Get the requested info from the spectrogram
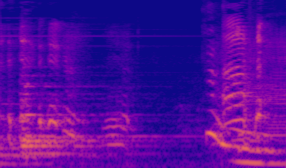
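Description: A baby laughing and squealing in short bursts as an adult voices playful sounds at it, with background music underneath; the laughter drops away briefly midway, then a loud burst comes near the end.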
